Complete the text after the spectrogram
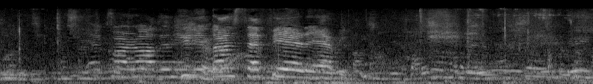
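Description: A young girl reads out in a high voice.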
